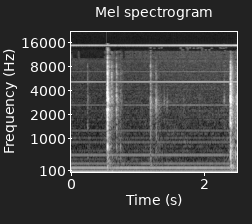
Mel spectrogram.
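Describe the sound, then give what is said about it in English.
A few sharp computer keyboard key clicks, sparse and irregular, over a steady low electrical hum, with no voices; someone typing live on air to post a link on Facebook Live. “Typing and talking is really hard to do.”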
